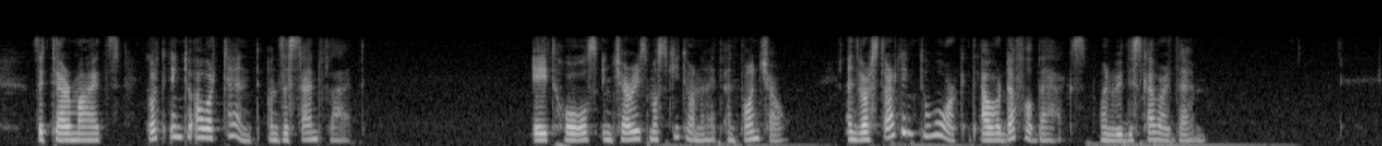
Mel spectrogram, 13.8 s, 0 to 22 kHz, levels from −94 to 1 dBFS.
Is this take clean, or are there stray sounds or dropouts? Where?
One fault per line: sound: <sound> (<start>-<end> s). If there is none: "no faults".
no faults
